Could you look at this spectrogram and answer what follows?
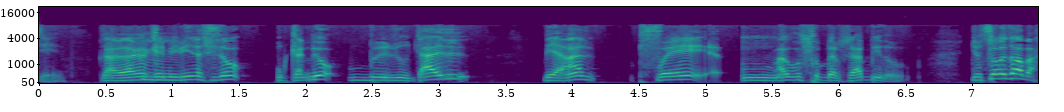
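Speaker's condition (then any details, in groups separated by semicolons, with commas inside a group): Down syndrome; congenital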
